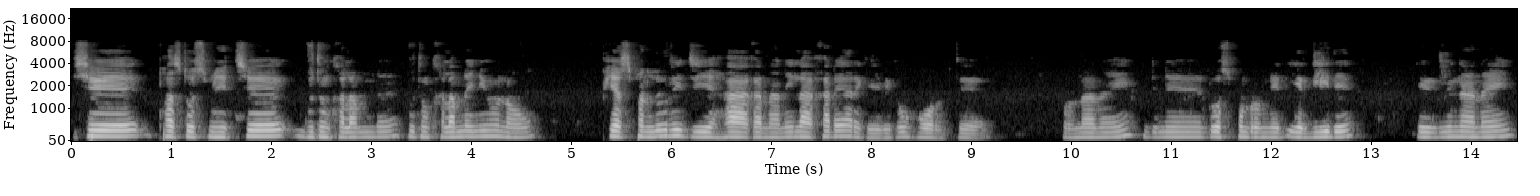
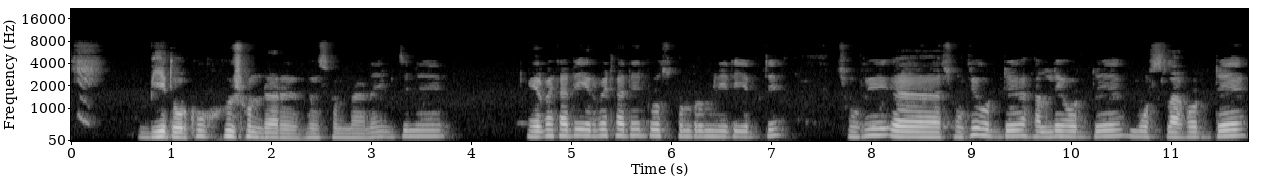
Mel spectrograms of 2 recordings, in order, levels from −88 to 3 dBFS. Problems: low volume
